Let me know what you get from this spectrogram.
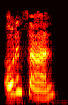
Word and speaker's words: Odinson: Son. son, not son. Eric Odinson Son. son. you were right there. It's like it's like you want to pronounce it right, but your mind blows. It's like Odin son.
